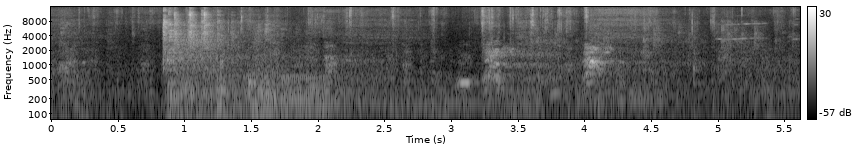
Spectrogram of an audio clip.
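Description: A courting pair of wolves vocalising close together: a low grumbling sound starts suddenly about a second in, followed by a few short whimpers.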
